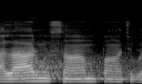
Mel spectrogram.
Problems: echo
